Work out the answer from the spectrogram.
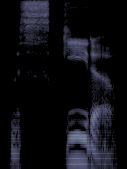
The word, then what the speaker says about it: mosquito: monkey our next word mosquito mosquito if there's only one syllable you want to get right here it's that middle one with the long i sound the e muskie mosquito you also want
